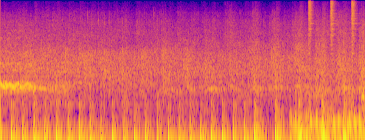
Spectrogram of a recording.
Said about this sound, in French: Allez, on l'encourage encore en applaudissant.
